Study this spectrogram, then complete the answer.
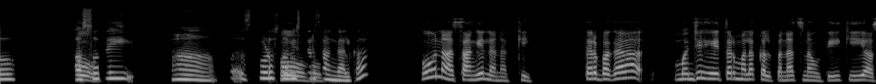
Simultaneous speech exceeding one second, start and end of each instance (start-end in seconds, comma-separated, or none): none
